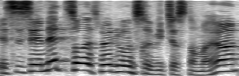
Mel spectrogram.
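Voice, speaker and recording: Swinging very widely in pitch, the man talks at a fairly quick pace while noticeable background noise plays behind him. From Germany. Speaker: podcast host. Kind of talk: casual chat.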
